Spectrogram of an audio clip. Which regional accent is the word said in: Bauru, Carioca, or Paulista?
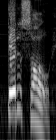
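Paulista. It is said in a Paulista regional accent. "paulista chama de"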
